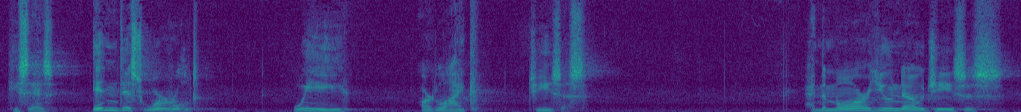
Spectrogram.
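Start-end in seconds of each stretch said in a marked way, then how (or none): 0.9-5.8 hushed, confiding, secretive stage whisper. Imagining the elderly apostle John letting you in on a secret: half-whispering. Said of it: "then speaking in a whisper, as if letting you in on a secret".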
